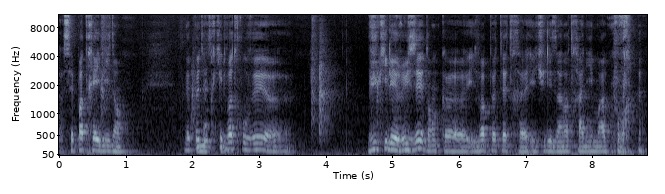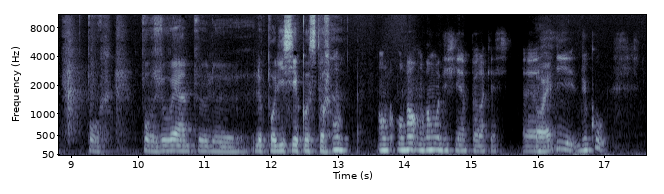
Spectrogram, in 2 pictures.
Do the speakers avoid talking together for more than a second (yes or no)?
yes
